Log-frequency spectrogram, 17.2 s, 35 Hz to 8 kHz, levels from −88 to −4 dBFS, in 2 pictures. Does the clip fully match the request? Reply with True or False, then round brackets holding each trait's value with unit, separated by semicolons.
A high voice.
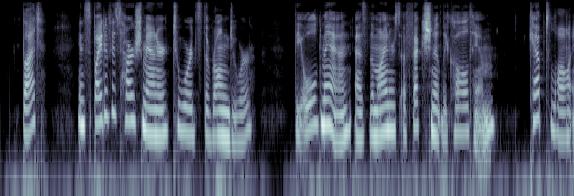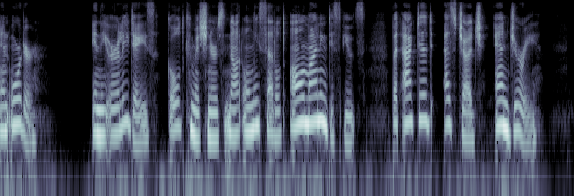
True (215 Hz)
